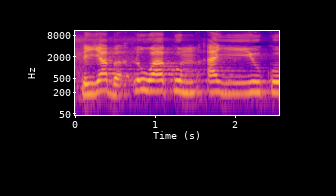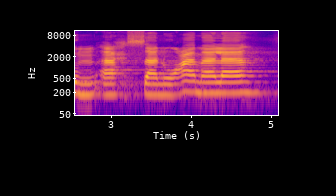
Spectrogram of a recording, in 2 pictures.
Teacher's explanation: Mimnya disuarakan dengan terang, jelas, tanpa berdengung atau tanpa bibir dengan mulut tertutup atau tanpa disamarkan. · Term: idhar syafawi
